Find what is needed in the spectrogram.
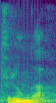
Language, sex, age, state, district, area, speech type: Bodo, male, 18-30, Assam, Udalguri, rural, spontaneous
